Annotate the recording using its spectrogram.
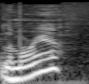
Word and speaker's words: Lemuria: Am I saying that right, Lemuria? – Yeah, yeah. I think they like the fact that people have a hard time pronouncing their name, but I'm pretty sure that's it.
